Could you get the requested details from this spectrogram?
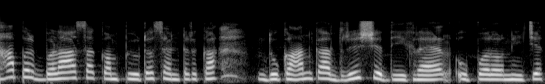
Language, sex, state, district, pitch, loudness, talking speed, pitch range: Hindi, male, Jharkhand, Garhwa, 245 Hz, -14 LUFS, 155 wpm, 235-270 Hz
